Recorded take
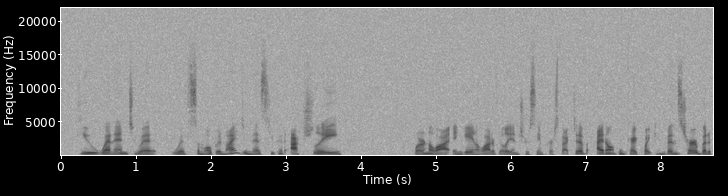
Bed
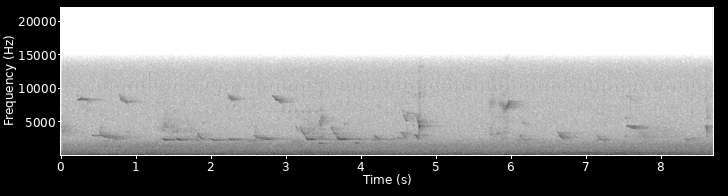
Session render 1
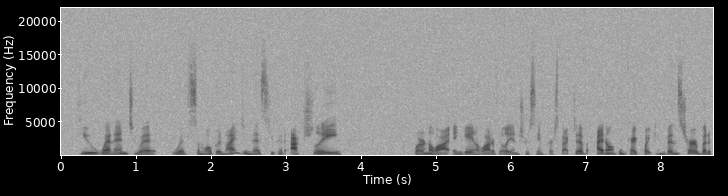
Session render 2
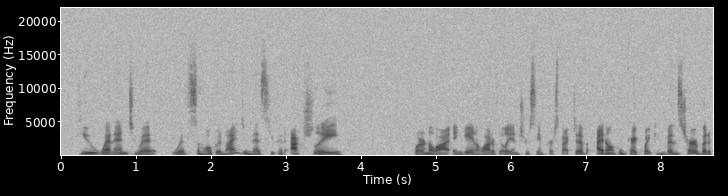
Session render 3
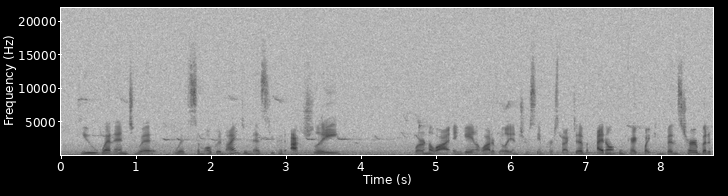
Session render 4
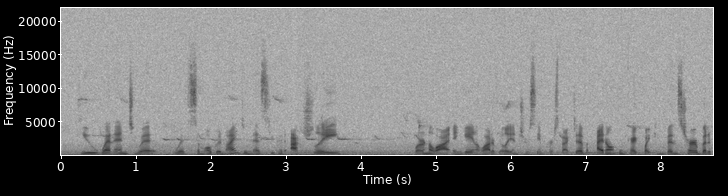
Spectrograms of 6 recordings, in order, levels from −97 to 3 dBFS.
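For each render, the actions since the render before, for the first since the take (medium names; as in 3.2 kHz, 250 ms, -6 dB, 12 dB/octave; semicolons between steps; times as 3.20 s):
no audible change
noise reduction 6 dB, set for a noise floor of -42 dBFS
add bed -7.5 dB
trim +4.5 dB; peak limiter -3 dBFS, peak gain reduction 2.5 dB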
